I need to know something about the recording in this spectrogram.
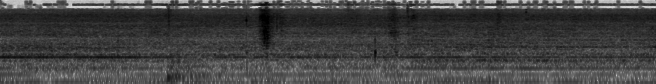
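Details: Motel pool pump/filter system switched to the vacuum hose line for vacuuming: steady pump hum with a thin, hollow tone and no water load, pump has lost prime and runs air-bound while air is bled at the fill area.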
